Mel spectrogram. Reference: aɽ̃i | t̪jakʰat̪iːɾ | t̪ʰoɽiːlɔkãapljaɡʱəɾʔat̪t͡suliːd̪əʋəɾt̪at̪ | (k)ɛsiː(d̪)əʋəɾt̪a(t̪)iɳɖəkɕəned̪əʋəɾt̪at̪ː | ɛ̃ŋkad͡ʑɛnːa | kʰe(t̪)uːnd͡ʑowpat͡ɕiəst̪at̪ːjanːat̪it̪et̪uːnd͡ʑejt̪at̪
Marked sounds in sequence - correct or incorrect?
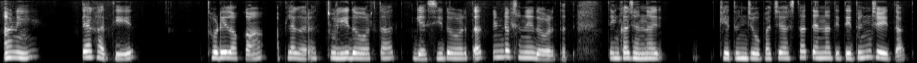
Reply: incorrect, correct, correct, correct

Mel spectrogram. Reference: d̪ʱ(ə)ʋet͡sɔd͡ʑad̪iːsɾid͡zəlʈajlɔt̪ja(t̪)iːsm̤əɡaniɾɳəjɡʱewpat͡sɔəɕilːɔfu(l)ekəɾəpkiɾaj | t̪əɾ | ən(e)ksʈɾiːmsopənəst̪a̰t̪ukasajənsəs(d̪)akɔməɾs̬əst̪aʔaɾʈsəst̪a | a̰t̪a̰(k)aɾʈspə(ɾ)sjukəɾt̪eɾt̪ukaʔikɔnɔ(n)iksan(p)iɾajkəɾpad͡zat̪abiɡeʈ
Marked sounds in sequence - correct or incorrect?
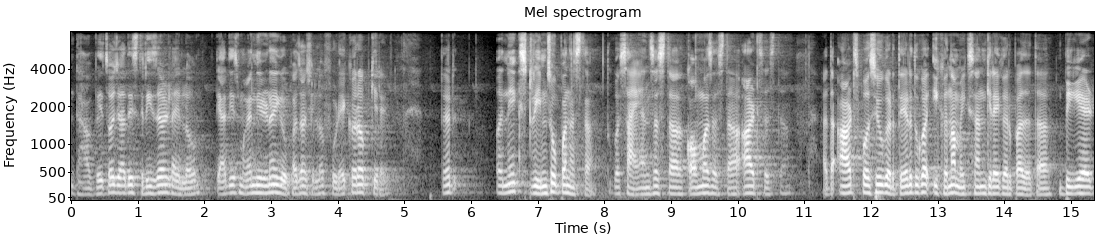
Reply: incorrect, incorrect, incorrect, correct, incorrect, incorrect, correct, incorrect, incorrect

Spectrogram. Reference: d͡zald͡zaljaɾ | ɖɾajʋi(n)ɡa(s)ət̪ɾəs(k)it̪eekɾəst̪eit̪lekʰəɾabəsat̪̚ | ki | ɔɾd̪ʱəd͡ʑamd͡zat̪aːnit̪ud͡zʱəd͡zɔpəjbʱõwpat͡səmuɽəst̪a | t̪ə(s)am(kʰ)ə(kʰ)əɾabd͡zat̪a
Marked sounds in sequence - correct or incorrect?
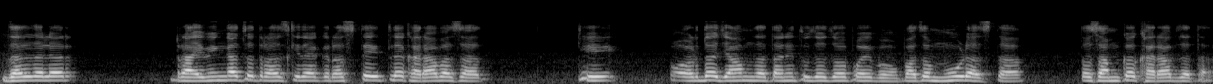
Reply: incorrect, incorrect, correct, correct, incorrect, correct

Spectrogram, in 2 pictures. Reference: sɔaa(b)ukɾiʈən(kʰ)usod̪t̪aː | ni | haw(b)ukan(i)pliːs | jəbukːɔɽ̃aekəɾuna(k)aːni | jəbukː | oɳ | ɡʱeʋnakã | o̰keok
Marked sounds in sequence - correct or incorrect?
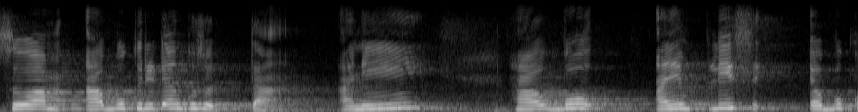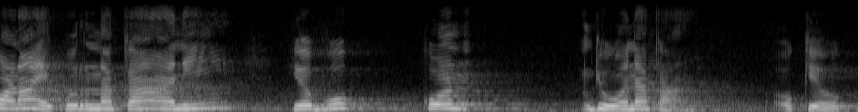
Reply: correct, incorrect, correct, correct, correct

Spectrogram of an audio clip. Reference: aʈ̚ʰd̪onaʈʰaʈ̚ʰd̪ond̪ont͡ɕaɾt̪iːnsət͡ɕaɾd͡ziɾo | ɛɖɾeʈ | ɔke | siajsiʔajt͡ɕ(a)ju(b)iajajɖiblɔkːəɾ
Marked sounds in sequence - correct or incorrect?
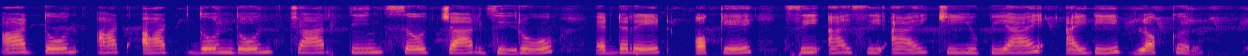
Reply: incorrect, incorrect

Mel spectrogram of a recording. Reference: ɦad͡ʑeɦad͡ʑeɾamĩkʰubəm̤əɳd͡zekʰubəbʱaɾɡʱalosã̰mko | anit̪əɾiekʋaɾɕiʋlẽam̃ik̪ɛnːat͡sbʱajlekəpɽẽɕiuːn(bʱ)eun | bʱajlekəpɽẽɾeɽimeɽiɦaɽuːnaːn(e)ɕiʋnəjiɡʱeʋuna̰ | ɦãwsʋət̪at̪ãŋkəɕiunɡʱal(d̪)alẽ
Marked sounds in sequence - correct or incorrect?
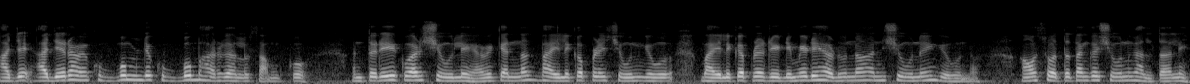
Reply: incorrect, incorrect, incorrect

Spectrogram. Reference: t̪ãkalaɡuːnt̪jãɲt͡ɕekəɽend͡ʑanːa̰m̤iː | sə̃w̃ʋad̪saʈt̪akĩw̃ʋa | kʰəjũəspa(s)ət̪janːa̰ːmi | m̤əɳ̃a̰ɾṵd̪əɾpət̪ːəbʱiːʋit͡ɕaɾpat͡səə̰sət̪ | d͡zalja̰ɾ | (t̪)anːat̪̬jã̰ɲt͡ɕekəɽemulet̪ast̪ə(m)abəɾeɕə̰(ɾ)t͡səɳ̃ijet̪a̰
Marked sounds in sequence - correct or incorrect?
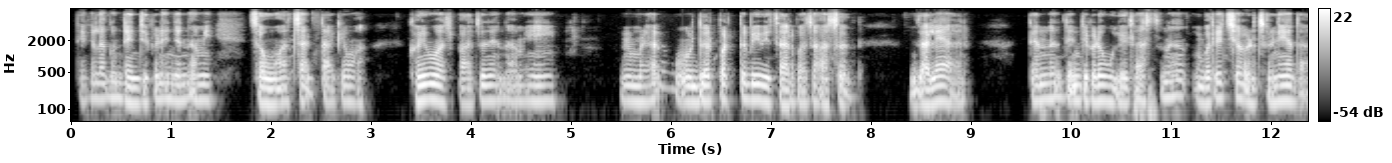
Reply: incorrect, correct, incorrect, incorrect

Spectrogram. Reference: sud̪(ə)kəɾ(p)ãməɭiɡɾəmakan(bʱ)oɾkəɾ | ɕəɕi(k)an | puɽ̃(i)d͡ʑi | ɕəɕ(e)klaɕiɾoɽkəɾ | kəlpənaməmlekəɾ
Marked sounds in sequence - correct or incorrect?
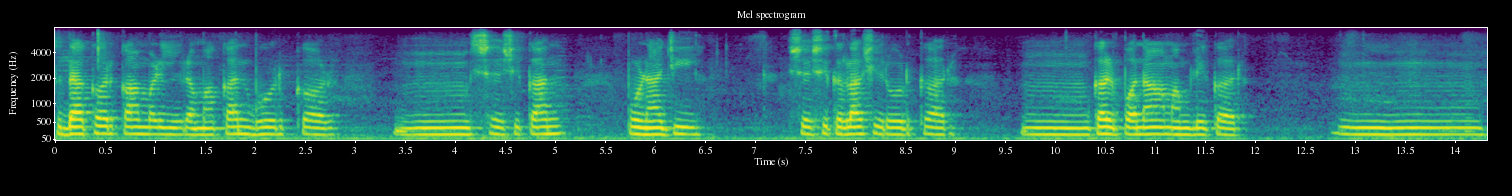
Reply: incorrect, incorrect, correct, correct, incorrect, incorrect

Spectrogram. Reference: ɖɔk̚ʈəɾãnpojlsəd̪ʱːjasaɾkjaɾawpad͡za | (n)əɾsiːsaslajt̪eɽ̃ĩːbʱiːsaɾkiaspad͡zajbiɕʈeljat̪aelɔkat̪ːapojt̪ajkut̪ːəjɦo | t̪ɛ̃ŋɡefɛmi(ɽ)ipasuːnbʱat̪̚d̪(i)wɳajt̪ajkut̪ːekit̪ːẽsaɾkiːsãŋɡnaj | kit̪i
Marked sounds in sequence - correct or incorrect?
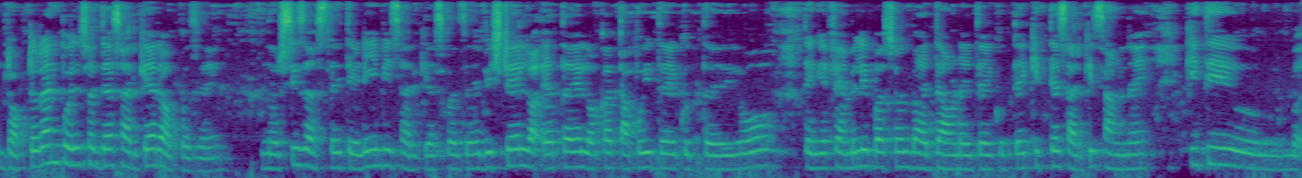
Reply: correct, incorrect, incorrect

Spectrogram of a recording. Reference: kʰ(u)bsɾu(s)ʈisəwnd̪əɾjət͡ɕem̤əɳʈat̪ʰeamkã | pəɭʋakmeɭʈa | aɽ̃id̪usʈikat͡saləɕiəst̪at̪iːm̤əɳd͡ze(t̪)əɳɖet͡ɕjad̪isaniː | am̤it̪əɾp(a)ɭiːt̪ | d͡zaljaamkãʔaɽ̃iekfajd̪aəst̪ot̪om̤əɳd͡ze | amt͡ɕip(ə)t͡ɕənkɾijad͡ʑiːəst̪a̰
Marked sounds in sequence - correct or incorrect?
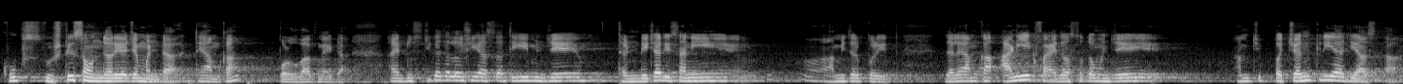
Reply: incorrect, incorrect, incorrect, incorrect, correct

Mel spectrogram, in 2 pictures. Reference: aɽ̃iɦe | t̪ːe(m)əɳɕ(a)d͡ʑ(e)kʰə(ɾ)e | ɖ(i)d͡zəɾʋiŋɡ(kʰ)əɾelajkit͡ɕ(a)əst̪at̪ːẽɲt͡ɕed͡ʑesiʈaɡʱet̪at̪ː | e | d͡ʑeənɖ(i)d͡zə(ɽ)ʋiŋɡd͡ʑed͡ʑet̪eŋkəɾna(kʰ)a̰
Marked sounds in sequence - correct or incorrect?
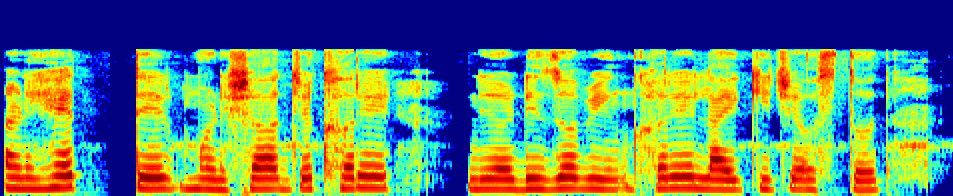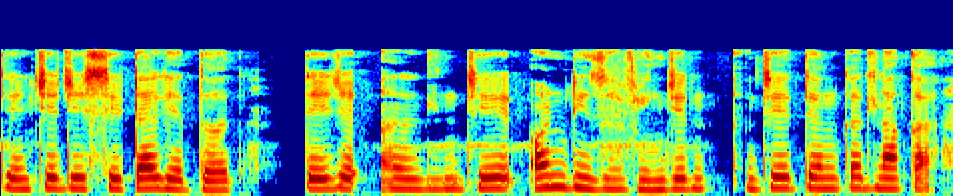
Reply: correct, correct, correct, correct, correct, correct, incorrect, correct, incorrect, incorrect

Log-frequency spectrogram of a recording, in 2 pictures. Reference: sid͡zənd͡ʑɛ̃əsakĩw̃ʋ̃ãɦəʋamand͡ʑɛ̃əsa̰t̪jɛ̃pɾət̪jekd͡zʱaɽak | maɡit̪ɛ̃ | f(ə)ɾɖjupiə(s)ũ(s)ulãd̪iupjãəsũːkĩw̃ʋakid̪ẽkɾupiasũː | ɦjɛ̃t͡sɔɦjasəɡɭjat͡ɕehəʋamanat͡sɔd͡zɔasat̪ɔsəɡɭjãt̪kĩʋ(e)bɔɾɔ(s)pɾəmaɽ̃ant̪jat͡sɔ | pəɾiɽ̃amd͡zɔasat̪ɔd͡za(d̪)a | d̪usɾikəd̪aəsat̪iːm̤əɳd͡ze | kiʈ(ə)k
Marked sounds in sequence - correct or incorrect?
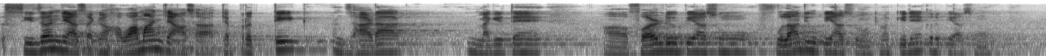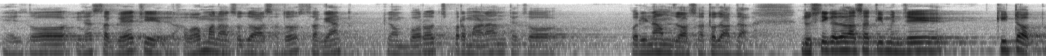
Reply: correct, correct, incorrect, incorrect, incorrect, correct, correct

